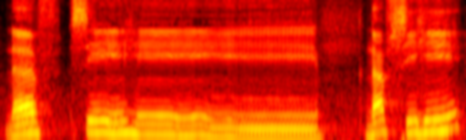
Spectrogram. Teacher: baca panjang dua harakat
